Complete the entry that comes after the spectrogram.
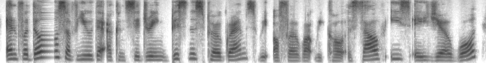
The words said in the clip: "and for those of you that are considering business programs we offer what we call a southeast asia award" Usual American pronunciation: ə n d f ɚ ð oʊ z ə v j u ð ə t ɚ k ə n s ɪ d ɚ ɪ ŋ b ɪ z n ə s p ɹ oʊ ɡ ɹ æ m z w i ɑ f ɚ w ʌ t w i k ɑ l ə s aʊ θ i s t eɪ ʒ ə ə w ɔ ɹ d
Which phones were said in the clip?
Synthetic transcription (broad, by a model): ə n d f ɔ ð oʊ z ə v j u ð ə t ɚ k ə n s ɪ d ɚ ɪ ŋ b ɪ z n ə s p ɹ oʊ ɡ ɹ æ m s w i ɑ f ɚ w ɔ t w i k ɑ l ə s aʊ θ i s t eɪ ʒ ə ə w ɔ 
